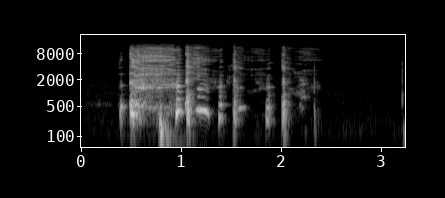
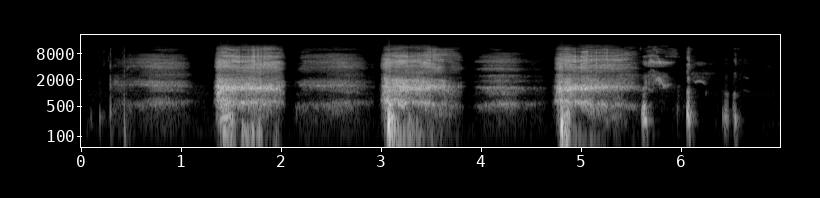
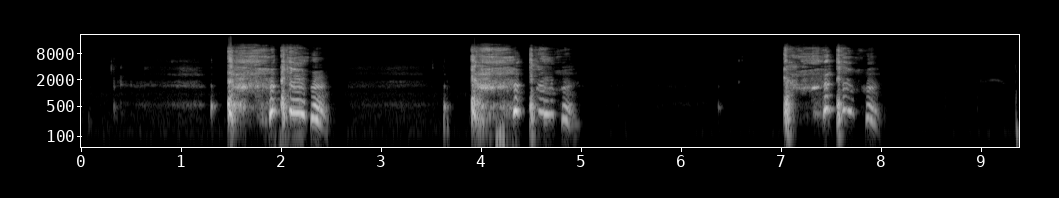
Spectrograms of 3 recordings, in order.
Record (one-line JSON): {"cough_length": "3.2 s", "cough_amplitude": 30387, "cough_signal_mean_std_ratio": 0.42, "exhalation_length": "7.0 s", "exhalation_amplitude": 32768, "exhalation_signal_mean_std_ratio": 0.5, "three_cough_length": "9.4 s", "three_cough_amplitude": 32767, "three_cough_signal_mean_std_ratio": 0.37, "survey_phase": "beta (2021-08-13 to 2022-03-07)", "age": "45-64", "gender": "Female", "wearing_mask": "No", "symptom_cough_any": true, "symptom_runny_or_blocked_nose": true, "symptom_sore_throat": true, "symptom_fatigue": true, "symptom_headache": true, "symptom_change_to_sense_of_smell_or_taste": true, "symptom_loss_of_taste": true, "symptom_onset": "7 days", "smoker_status": "Never smoked", "respiratory_condition_asthma": true, "respiratory_condition_other": false, "recruitment_source": "Test and Trace", "submission_delay": "2 days", "covid_test_result": "Positive", "covid_test_method": "ePCR"}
